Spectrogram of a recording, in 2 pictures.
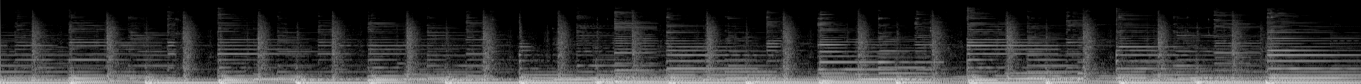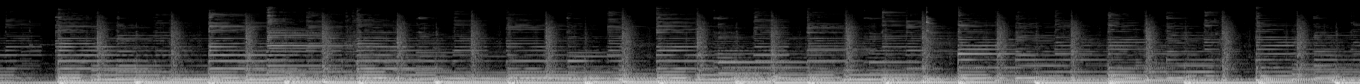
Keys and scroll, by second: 9.0 ctrl+b.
